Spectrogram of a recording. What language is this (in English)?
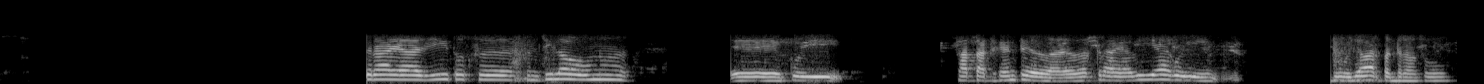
Dogri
